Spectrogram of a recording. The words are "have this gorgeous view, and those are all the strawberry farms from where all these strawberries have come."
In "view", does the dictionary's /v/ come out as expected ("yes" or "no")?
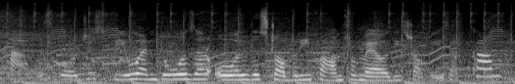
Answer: no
